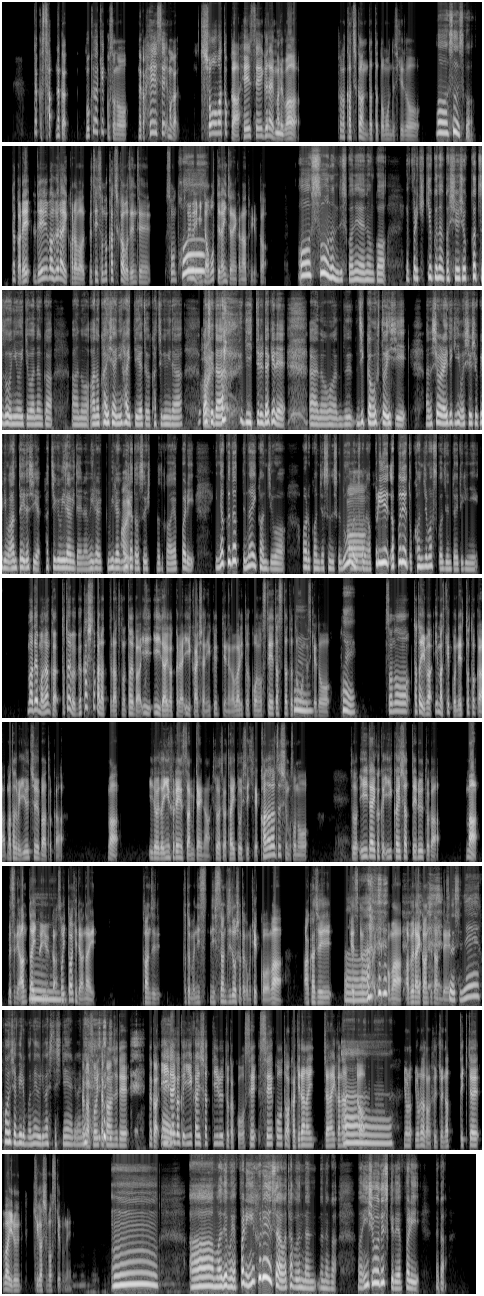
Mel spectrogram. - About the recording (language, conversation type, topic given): Japanese, podcast, ぶっちゃけ、収入だけで成功は測れますか？
- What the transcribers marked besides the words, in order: tapping; laughing while speaking: "早稲田に行ってるだけで"; chuckle; chuckle; other background noise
